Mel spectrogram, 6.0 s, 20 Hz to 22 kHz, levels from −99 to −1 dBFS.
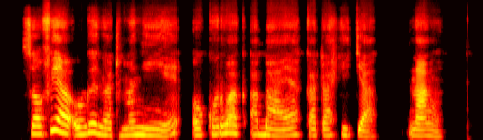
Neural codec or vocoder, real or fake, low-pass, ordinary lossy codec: codec, 44.1 kHz, 7.8 kbps, Pupu-Codec; fake; none; none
